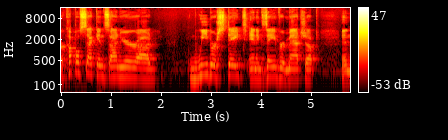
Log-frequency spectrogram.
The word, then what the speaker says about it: Weber: Weaver State? Weber States. The college, not the state. Can you spell that?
